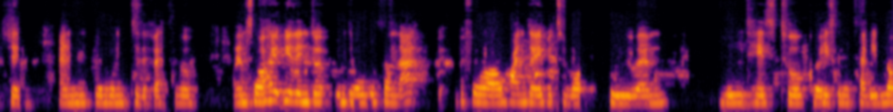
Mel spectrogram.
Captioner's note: erm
